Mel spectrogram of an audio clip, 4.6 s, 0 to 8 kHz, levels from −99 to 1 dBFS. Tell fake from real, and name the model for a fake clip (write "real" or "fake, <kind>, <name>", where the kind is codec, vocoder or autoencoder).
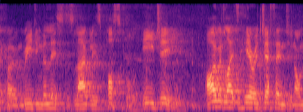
real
